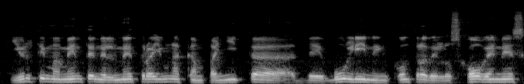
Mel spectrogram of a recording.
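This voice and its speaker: A man with a plain, everyday voice speaks at a fairly slow pace. His pitch is medium and his intonation fairly even. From Mexico. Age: 60s. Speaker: radio host. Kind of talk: interview, anecdotal chat.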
